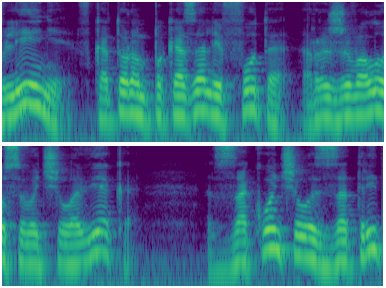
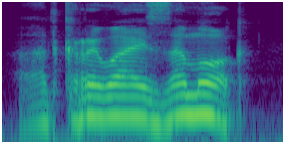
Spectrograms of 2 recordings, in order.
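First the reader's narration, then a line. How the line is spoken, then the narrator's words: Hoarse voice from behind. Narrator (Russian): прохрипел голос за спиной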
